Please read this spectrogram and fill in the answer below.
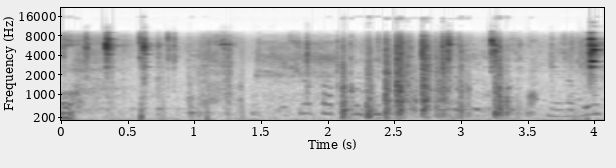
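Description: Metal sockets and hand tools clinking as they are dropped and fitted back into a plastic socket-set case, a quick run of small clicks, with a low knock about half a second in.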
